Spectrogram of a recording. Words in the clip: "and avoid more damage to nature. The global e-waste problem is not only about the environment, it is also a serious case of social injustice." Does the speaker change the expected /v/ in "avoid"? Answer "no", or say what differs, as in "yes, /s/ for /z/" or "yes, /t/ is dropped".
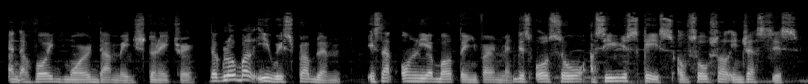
no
